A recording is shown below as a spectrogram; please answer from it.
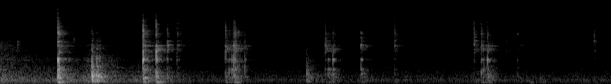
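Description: A plastic spatula stirring a wet batter of ramen noodles, flour, egg and water in a stainless steel pot. It scrapes and knocks against the pot at irregular moments, often in the first two seconds and more sparsely after.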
